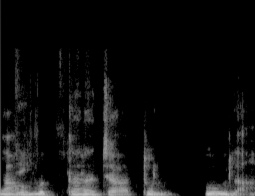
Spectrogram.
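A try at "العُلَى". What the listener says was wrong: ऊ नहीं, ऊ लंबा नहीं ना करना, हाँ, उला।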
